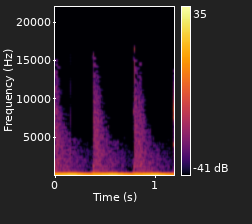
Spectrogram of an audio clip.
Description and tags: Wrong selection
Created using Audacity and ton generation/manipulation.
Using this when someone scans a barcode in error, could be used in gaming/other apps.
fail, scan, negative, wrong, failure, error, mistake, select, barcode, game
